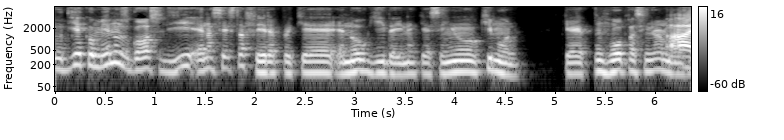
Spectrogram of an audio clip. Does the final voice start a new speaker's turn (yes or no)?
yes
